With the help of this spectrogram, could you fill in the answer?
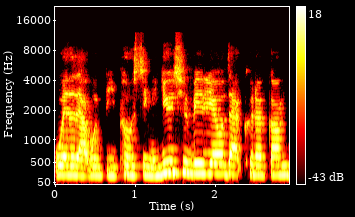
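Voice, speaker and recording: In a normal speaking voice, a woman talks with fairly even intonation at a fairly high pitch. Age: 20s. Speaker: content creator. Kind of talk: podcast interview.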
